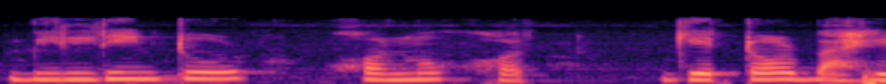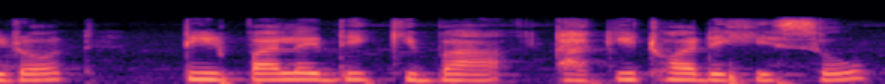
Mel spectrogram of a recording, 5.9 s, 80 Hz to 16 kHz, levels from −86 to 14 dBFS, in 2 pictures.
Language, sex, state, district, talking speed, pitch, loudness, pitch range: Assamese, female, Assam, Sonitpur, 110 wpm, 240 Hz, -16 LUFS, 230-245 Hz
